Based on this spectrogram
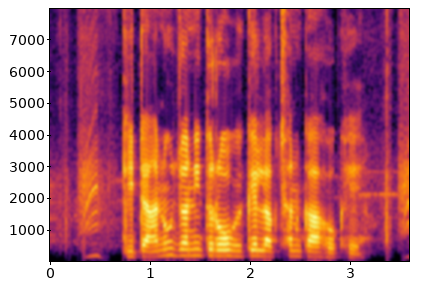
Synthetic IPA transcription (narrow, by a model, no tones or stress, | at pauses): kiʈanud͡ʒənit̪ɾoɡʱkelək̚t͡ʃʰənkaɦokʰe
